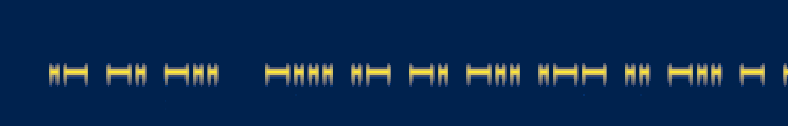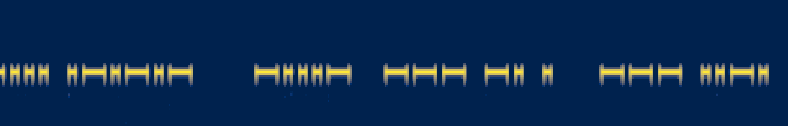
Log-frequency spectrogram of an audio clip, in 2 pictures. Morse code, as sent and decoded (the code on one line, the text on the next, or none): .- -. -.. / -... .- -. -.. .-- .. -.. - .... .-.-.- / -...- / --- -. / --- ..-.
AND BANDWIDTH. <BT> ONE OF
